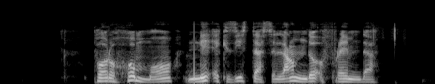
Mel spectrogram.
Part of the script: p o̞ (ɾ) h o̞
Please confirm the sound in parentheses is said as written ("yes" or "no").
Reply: yes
